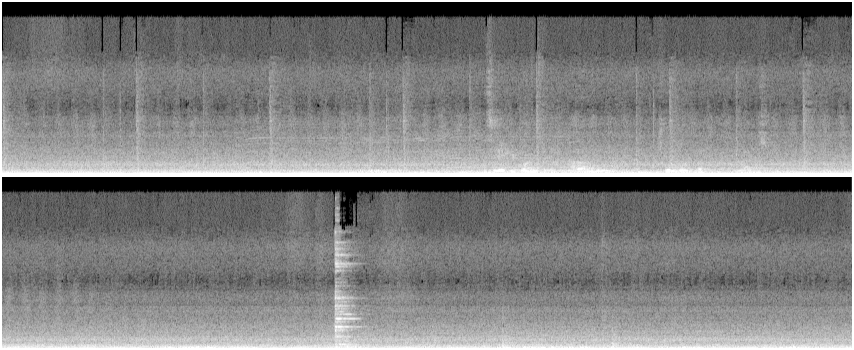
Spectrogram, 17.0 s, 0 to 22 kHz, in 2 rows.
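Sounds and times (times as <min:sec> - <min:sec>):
steady low hum: 0:00.0 - 0:17.0
sharp ringing clink: 0:11.8 - 0:12.3.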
